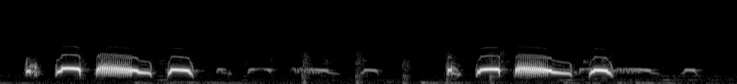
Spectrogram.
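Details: Spotted dove kept as a decoy, calling to stir up rivals: two full cooing phrases about four seconds apart, each a short note, a long rolling coo and a clipped final note, with quiet soft coos in between.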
